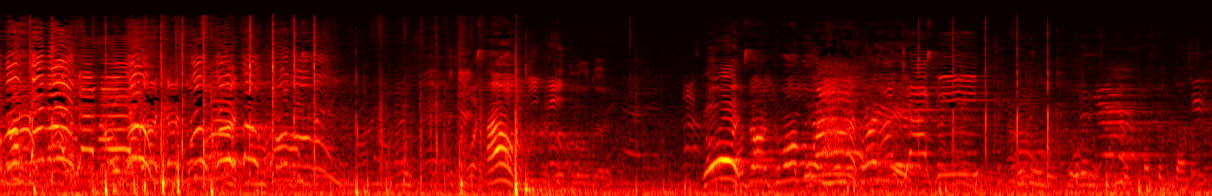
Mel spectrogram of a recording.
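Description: Soccer ball being kicked in play, several sharp thuds with the loudest about five seconds in, among players shouting to each other across the field.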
